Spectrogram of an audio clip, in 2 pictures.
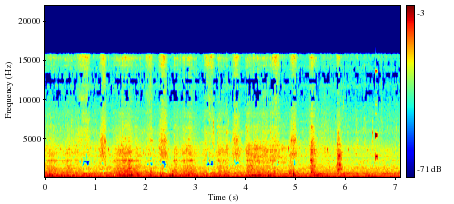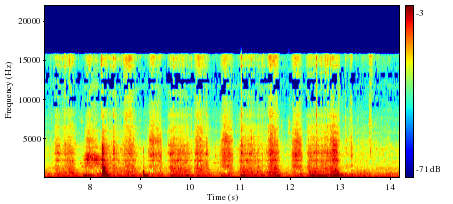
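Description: Sewer inspection camera's push cable being pulled back up the line: a steady rubbing and rasping with a few sharp clicks, the loudest about eight seconds in.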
